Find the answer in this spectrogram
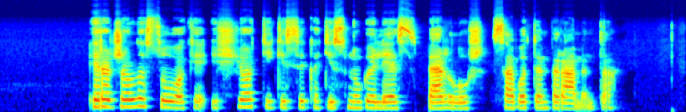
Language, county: Lithuanian, Utena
